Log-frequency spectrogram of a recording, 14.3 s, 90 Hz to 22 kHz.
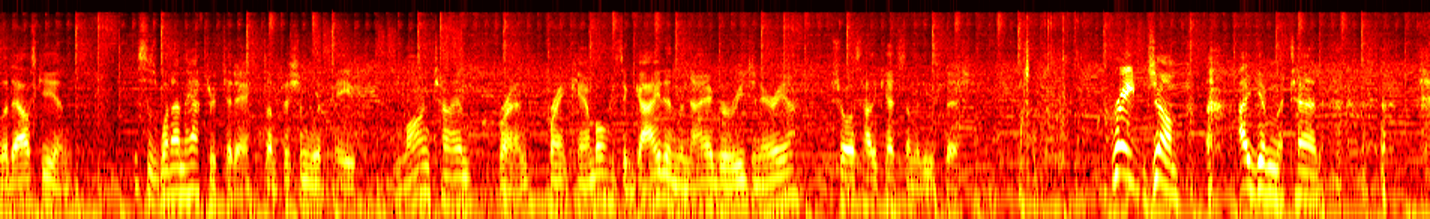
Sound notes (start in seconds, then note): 10.1 fish plops; 10.9 upbeat instrumental music; 12.8 laughs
